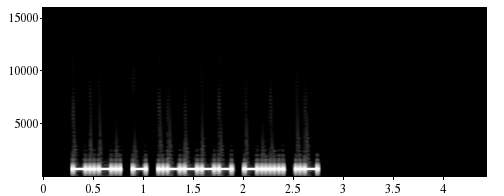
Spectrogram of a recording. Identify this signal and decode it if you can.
Morse code, heard as a keyed tone, about 28 wpm, 700 Hz. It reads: CT1BA
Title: DXCC-100 Call Signs - 5 Characters - Repeated 3x - 28wpm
